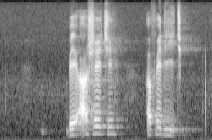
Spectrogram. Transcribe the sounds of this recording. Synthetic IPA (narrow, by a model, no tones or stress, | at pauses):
bɛʔa̰ʃet͡ʃʼi | a̰fediːt͡ʃʼɛ̥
